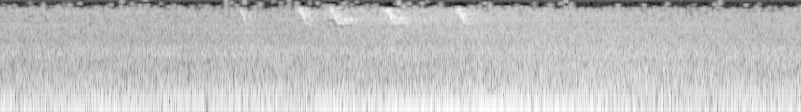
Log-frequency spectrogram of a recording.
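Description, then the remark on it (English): A steady engine drone with a low, buzzing hum runs throughout from a lawn mower mowing a lawn outdoors, while a few short, high bird chirps come through in the middle. “That's the mowing of the lawn.”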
